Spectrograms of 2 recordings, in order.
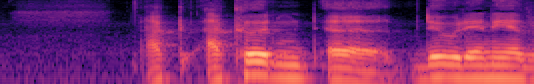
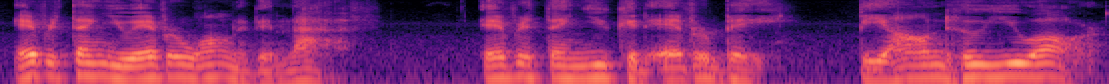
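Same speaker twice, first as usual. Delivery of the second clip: ordinary talk, nothing marked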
